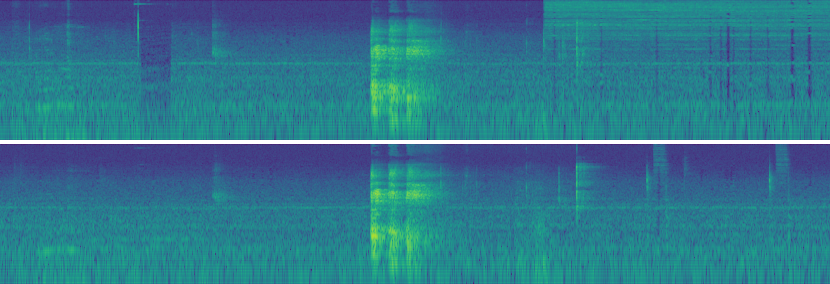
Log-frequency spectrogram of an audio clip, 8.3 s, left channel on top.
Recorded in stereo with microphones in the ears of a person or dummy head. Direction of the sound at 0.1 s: 40° left (ahead or behind).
